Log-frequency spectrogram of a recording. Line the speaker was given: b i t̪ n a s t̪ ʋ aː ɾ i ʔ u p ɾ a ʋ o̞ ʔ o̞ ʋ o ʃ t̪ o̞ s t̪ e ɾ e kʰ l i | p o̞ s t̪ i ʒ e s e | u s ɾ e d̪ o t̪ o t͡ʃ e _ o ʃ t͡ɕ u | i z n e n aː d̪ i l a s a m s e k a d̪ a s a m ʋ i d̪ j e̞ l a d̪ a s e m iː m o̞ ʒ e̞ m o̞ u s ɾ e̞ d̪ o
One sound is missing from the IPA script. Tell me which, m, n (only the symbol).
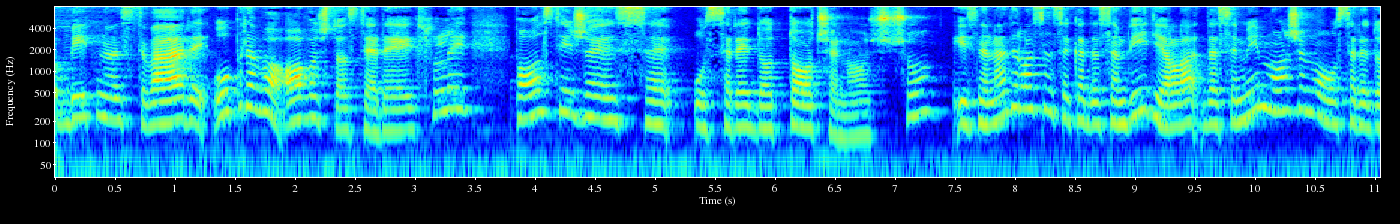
n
